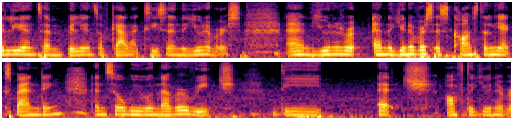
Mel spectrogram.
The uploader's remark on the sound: Recorded this while I was alone in the dining room. With a stand fan on beside me. I don’t know how much background noise you’re gonna hear cuz I’m not exactly in the best place to record. This is the first episode I’m recording on my new phone!!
